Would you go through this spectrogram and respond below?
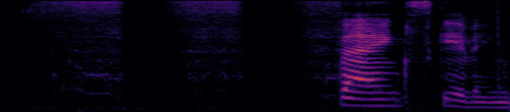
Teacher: you put your tongue between your teeth and you blow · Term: th sound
